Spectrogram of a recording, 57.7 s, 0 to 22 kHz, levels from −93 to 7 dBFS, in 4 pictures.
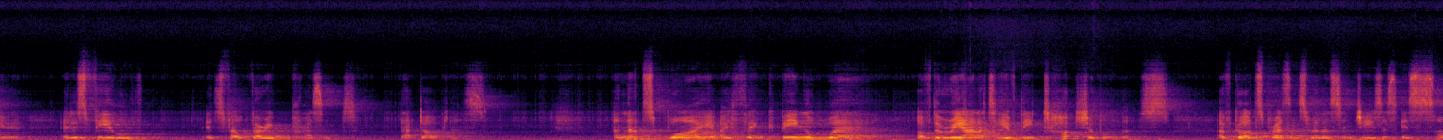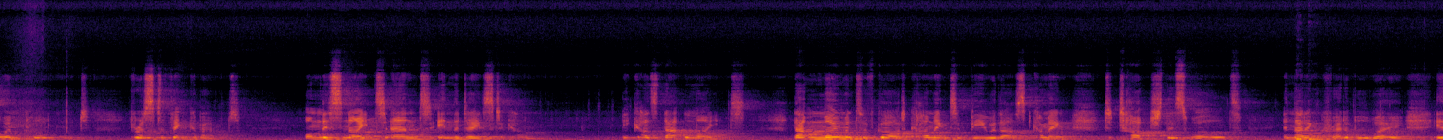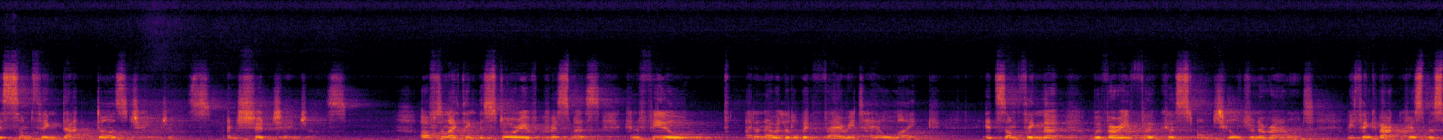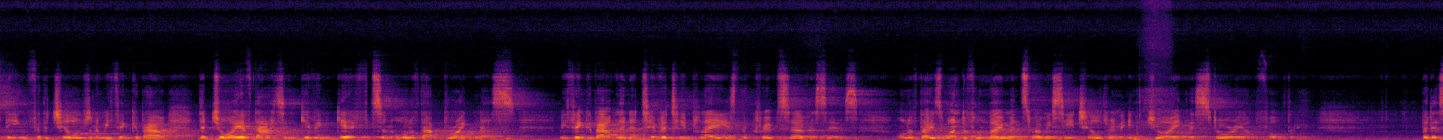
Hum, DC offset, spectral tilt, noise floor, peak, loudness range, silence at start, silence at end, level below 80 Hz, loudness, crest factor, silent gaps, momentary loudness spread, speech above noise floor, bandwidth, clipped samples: none; under 0.1%; -2.5 dB/octave; -53 dBFS; -4 dBFS; 9 LU; 0 s; 0 s; -62 dBFS; -27 LUFS; 24 dB; none; 18 LU; 27 dB; 12 kHz; under 0.1%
